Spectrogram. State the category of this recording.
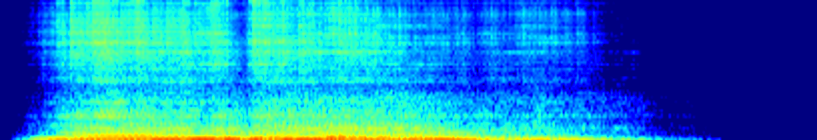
Instrument samples > Other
